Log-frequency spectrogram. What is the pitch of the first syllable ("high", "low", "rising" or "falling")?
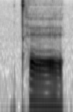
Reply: low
